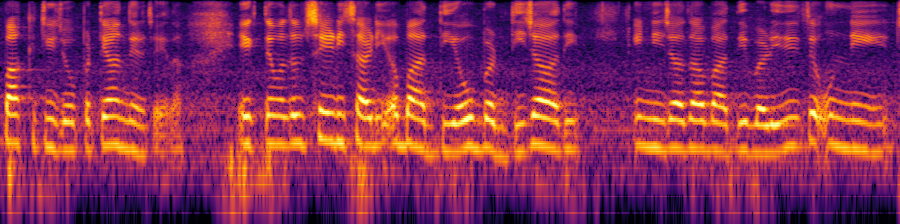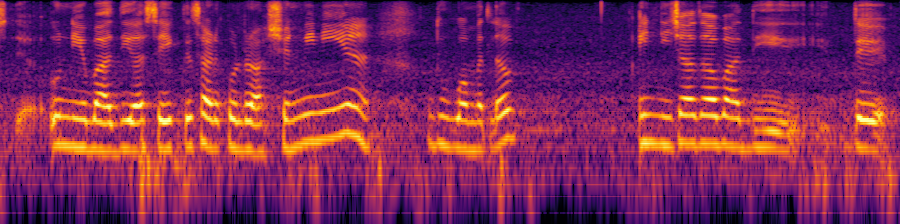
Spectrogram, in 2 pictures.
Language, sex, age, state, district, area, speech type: Dogri, female, 30-45, Jammu and Kashmir, Reasi, urban, spontaneous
